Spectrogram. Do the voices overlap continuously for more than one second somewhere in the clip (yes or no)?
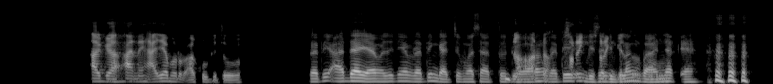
yes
